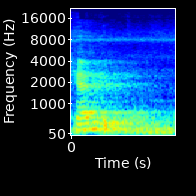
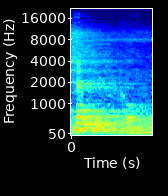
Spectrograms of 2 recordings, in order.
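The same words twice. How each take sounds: First: The word begins with a k sound. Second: The word begins with a ch sound. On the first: The speaker calls it right. "but is chemical. The ch sound, the ch letter is changed to k, k sound" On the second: The speaker calls it wrong. "not pronounced as chem- chemical"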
